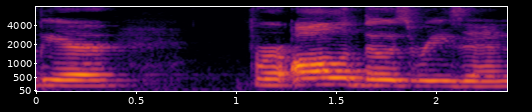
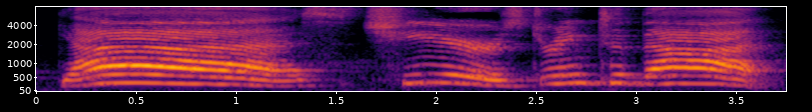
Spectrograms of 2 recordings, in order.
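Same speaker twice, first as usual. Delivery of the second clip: loud, happy toast; excited cheer; 4 semitones higher, 9 dB louder, much slower than usual. Retold or imitated. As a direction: raise a glass and cheer. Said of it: "And I was like".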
